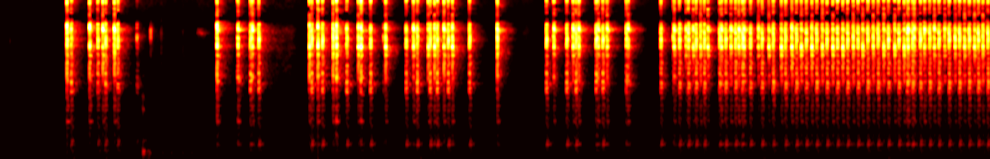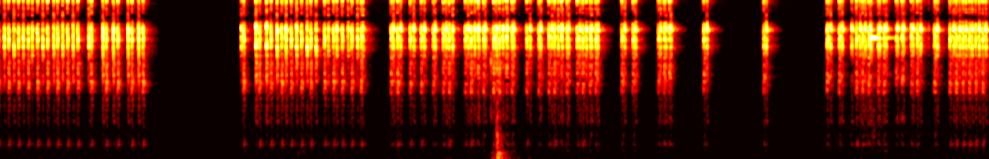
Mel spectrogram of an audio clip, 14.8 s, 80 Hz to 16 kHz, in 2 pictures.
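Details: VXT-24 steam boiler water feeder, about two years old, water dripped on manual feed switch to simulate leak: rapid erratic bursts of dry relay clicking; shorted switch powers the valve, bypassing anti-flood protection and flooding the boiler.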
